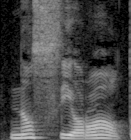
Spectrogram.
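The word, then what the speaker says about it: الصراط: اسی طرح نصراط المستقیم، نصراط اب اس کو جب ہم کریں گے نون ہے اس کے ساتھ الف ہے، اس کو لمبا نہیں کریں گے، الف کو ڈراپ کر دیں گے، لام کو ڈراپ کر دیں گے. کیونکہ صاد کے اوپر جو ہے شد آ رہی ہے، ہم نون کو صاد کے ساتھ ملائیں گے اور را کو موٹا کریں گے.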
